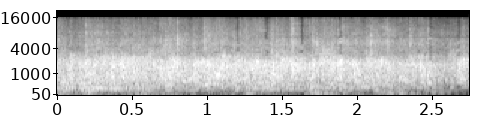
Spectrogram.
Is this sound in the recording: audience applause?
yes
